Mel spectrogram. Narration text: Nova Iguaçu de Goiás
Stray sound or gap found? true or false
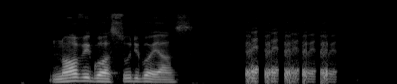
true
